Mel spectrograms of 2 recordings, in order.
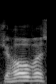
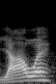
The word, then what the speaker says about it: Yahweh: Sometimes it's pronounced Jehovah. Sometimes I always call it Yahweh, which is probably a more direct translation.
